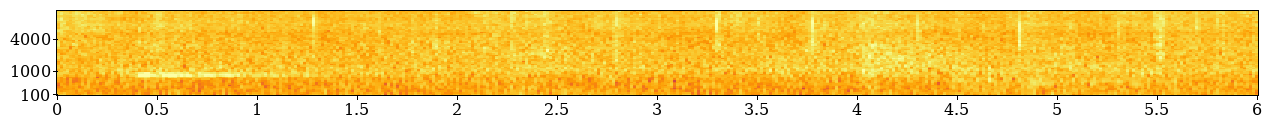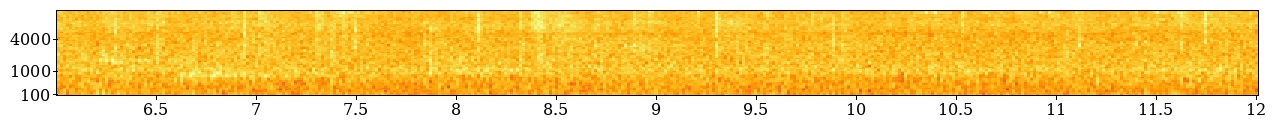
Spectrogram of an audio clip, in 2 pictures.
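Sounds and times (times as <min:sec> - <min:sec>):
light clicks and taps: 0:00.0 - 0:12.0
steady low hum: 0:00.0 - 0:12.0.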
